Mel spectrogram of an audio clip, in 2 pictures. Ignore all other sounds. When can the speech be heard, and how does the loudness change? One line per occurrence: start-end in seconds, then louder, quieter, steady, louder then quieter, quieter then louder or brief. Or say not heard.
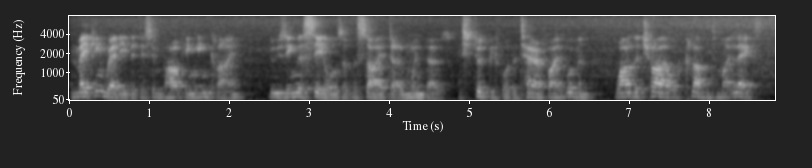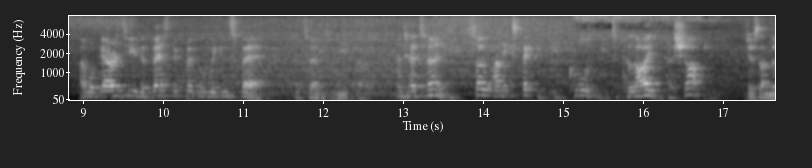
0.0-17.6 steady.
